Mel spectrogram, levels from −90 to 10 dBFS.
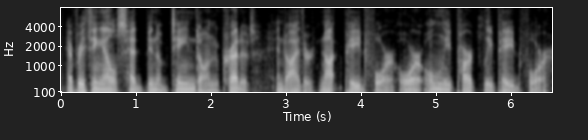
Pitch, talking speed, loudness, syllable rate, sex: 95 Hz, 155 wpm, -20 LUFS, 4.5 syllables/s, male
